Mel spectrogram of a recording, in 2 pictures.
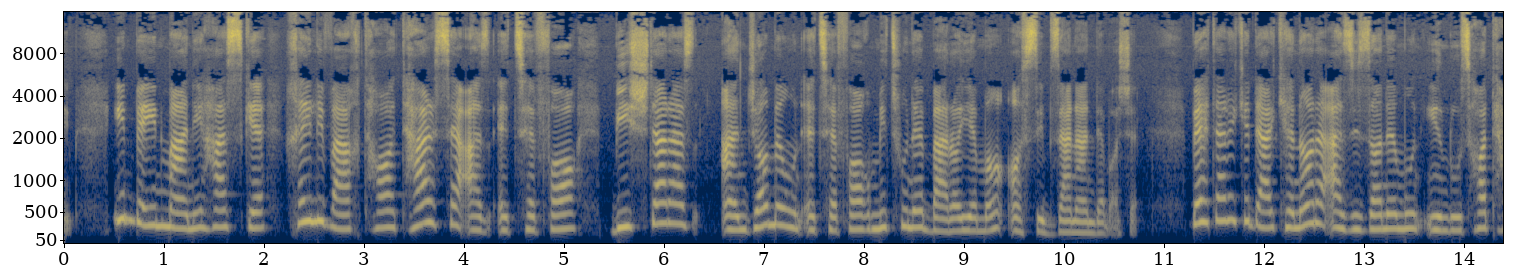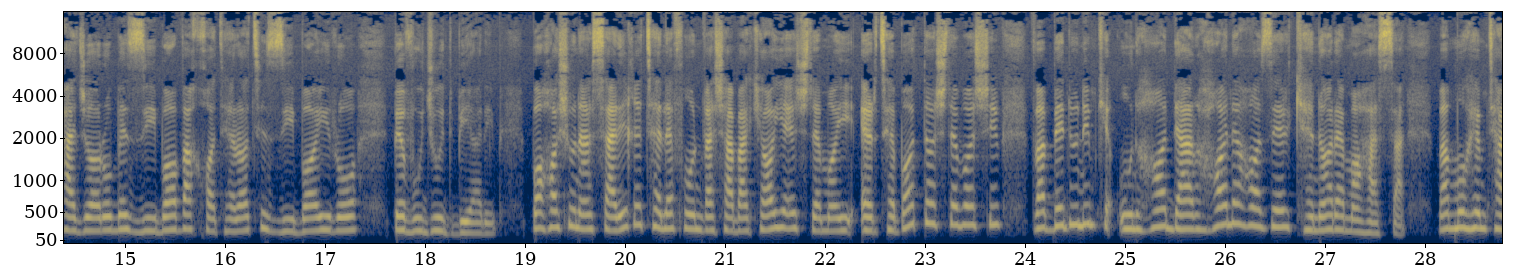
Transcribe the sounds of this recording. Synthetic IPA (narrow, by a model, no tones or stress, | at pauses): im | ʔiːnbe̞iːnmæniːɦæst̪cʲʰe̞ | xe̞jliːvæχt̪hɒːt̪ʰæɾseʔæzet̪ʰːe̞fɒːɣ | biːʃt̪æɾæz | ʔænd͡ʒɒːme̞unʔe̞t̪ʰːe̞fɒːɣmiːt̪ʰune̞bæɾɒːje̞mɒːʔɒːsiːbzænænd̪e̞bɒ̰ːʃe̞̰ | b̥e̞ht̪æɾecʰe̞d̪æɾcʰe̞nɒːɾe̞̰ʔæziːzɒːne̞muninruːz̥hɒːt̪ʰæd͡ʒɒːɾo̞be̞ziːbɒːvæxɒːt̪ʰe̞ɾɒːt̪ʰeziːbɒːiːɾob̥e̞vod͡ʒuːd̪bijɒːɾiːm | b̥ɒːɦɒːʃunæzt̪ʰæɾiːɣe̞t̪ʰe̞le̞fo̞nvæʃæbæcʰehɒːje̞ːʃt̪e̞mɒːiːʔe̞ɾt̪ʰe̞bɒːt̪̚ʰd̪ɒːʃt̪e̞bɒːʃimvæbe̞d̪uːniːmcʰe̞ʔunɦɒːd̪æɾɦɒːle̞ɦɒːze̞ɾcʰe̞nɒːɾe̞mɒːɦæst̪æ̰nd̪ | væmo̞ɦe̞mt̪ʰæ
